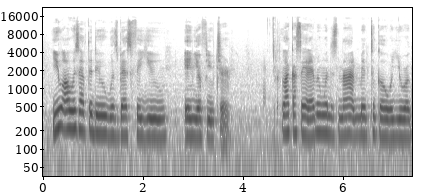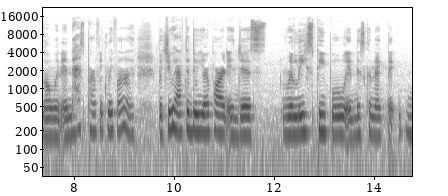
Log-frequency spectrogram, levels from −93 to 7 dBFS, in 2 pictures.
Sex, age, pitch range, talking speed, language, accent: female, 20-39, 160-190 Hz, 170 wpm, English, American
